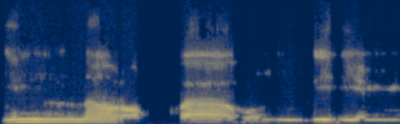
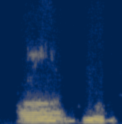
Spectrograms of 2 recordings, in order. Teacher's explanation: মিম সাকিনকে এক আলিফ পরিমাণ গুণনা করে পড়তে হবে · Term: ইকফায়ে সাফাবি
